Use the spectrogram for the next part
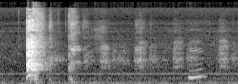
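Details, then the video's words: Pug dog, said to be seeing ghosts, gives one short, loud, harsh bark followed by a fainter yelp and a soft rising whine, against a quiet indoor background with a steady low hum. "Mopsas mato vaiduoklius/ pug seeing ghosts/ pug funny sounds"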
